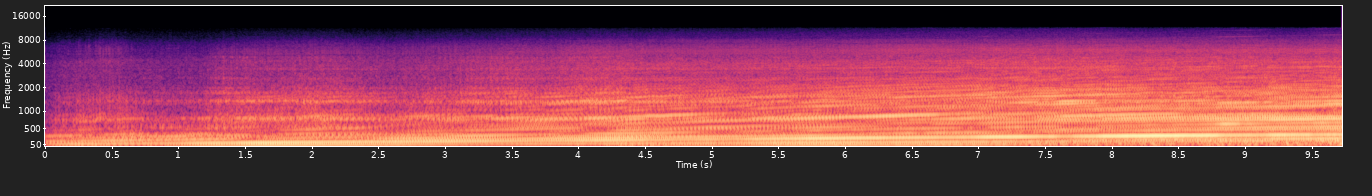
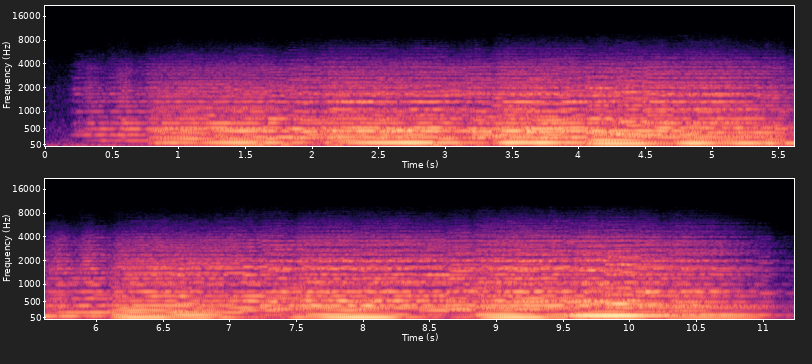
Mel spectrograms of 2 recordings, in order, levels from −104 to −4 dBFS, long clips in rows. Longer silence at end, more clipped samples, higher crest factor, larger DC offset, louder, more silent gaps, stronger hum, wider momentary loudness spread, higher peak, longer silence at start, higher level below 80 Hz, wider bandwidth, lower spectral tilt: second, 0 s vs 0.15 s; neither; about the same, 12 dB vs 16 dB; neither; first, -13 LUFS vs -20 LUFS; neither; neither; about the same, 10 LU vs 11 LU; first, 0 dBFS vs -4 dBFS; second, 0 s vs 0.3 s; about the same, -26 dBFS vs -28 dBFS; first, 8.6 kHz vs 4.8 kHz; second, -7 dB/octave vs -10 dB/octave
